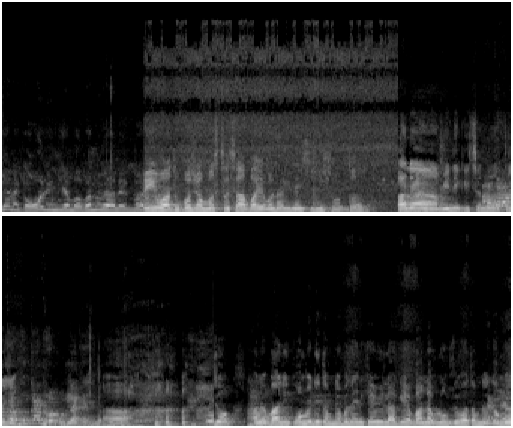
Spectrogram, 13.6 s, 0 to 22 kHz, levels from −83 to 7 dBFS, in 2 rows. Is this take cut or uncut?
cut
